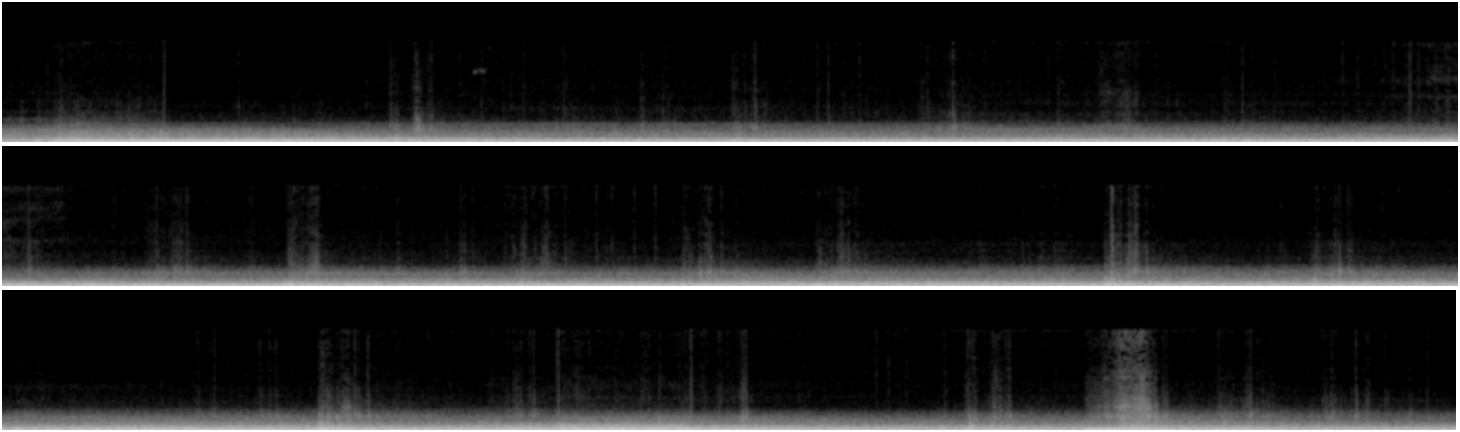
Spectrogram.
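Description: A car driving, heard from inside: a steady low engine and road drone, with a few faint ticks now and then.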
